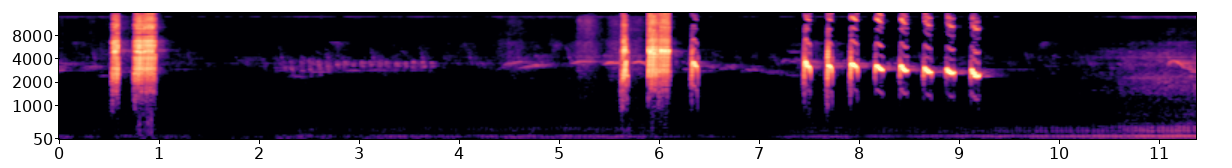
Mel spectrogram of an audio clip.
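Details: Grey-cheeked bulbul lure recording, meant to get a reluctant bird singing. A harsh, scratchy burst opens, more rasping bursts follow, then a fast series of eight clipped chirps that drop slightly in pitch. A low hum runs underneath.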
